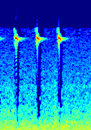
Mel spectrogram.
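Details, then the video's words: ['Three sharp, high chirps from a hairy cricket, evenly spaced about a third of a second apart, with nothing else audible.'] "털귀뚜라미, 여러번 듣기, 곤충소리"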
